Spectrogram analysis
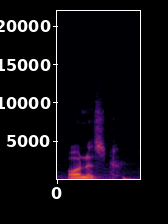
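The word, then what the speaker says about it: honest: অনেস্ট, এটা দেখো এটা এইচ দিয়ে যে ওয়ার্ডটা শুরু হচ্ছে, কিন্তু এটার যে উচ্চারণটা, প্রনাউন্সিয়েশনটা, এটা উ দিয়ে শুরু হয়।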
